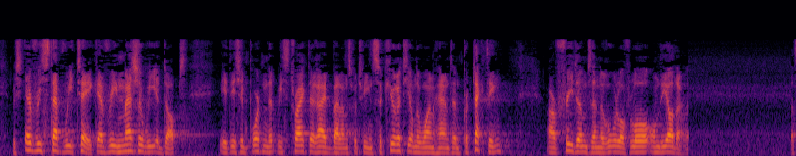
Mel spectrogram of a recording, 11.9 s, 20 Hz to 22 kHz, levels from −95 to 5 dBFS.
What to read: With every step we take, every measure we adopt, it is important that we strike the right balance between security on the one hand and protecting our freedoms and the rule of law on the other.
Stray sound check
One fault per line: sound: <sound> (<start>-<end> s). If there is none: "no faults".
no faults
